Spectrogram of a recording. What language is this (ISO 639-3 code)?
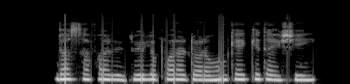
pus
